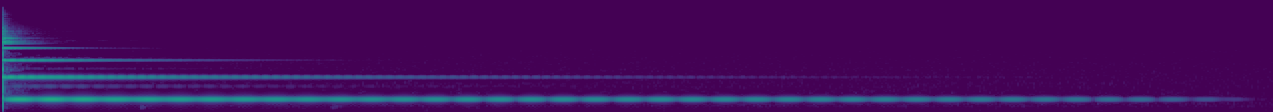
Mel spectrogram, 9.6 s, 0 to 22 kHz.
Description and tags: Bowl Bell #1 (One Hit - Fade)
An Asian singing bowl bell.
Bowl, Singing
